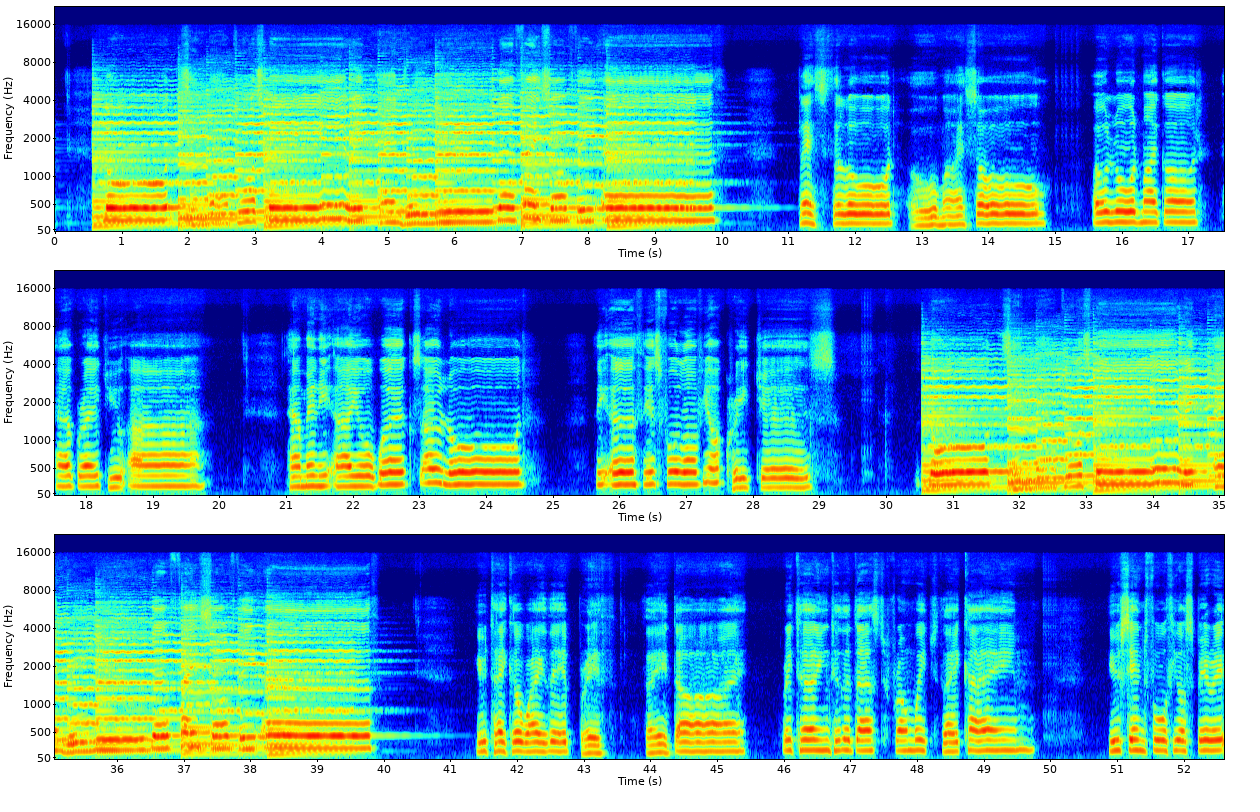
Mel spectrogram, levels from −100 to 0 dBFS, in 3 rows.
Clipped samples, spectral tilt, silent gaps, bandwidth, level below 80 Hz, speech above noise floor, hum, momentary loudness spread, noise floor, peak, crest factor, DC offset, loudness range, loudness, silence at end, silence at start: under 0.1%; -6 dB/octave; none; 13.5 kHz; -58 dBFS; 54 dB; none; 10 LU; -73 dBFS; -4 dBFS; 16 dB; under 0.1%; 6 LU; -19 LUFS; 0 s; 0.55 s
